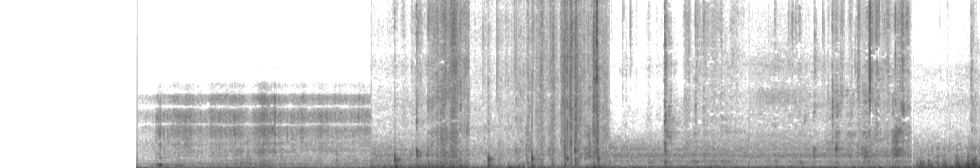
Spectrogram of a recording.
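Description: Dead silence for about a second and a half, then outdoor noise: a low rumble with scattered light thumps and patter from a chocolate Labrador running through grass after a rubber ball, the rumble loudest near the end.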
